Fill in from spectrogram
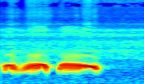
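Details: Spotted dove cooing to lure other doves: two loud, low, rounded coos back to back, the first wavering, the second longer and smoother, then silence.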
